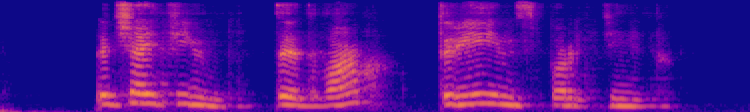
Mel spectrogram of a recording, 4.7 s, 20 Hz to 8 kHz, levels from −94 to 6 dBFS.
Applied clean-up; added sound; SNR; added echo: neural mask model DeepFilterNet 3.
